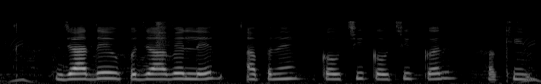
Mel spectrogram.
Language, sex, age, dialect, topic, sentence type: Magahi, female, 18-24, Central/Standard, agriculture, question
